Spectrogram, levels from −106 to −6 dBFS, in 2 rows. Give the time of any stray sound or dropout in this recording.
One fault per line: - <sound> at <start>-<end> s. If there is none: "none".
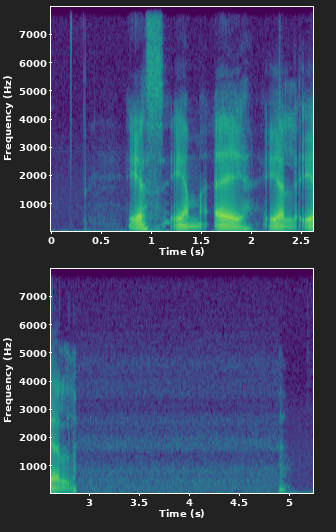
none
